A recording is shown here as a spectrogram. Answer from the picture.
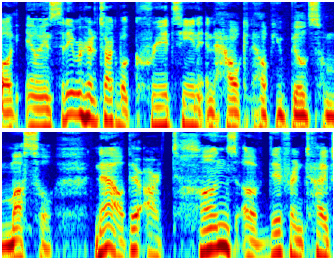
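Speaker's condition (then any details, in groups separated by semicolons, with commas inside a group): No condition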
